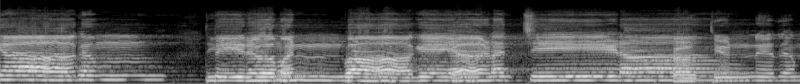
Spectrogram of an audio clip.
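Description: Sung liturgical chant in Malayalam over a steady held note that sounds underneath it. The singing and the held note break off briefly just before two seconds in, then resume.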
